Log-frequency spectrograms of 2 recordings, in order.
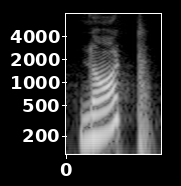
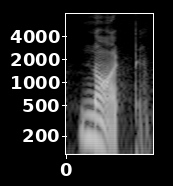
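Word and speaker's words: knot: Next नॉट नॉट। Okay? के silent होता है।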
